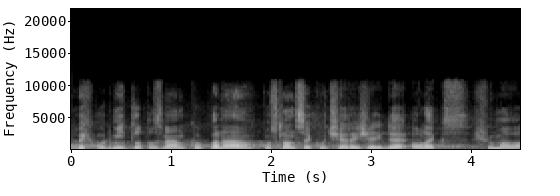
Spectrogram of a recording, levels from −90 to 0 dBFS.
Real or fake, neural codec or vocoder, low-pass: fake; codec, 44.1 kHz, 7.8 kbps, DAC; 10.8 kHz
